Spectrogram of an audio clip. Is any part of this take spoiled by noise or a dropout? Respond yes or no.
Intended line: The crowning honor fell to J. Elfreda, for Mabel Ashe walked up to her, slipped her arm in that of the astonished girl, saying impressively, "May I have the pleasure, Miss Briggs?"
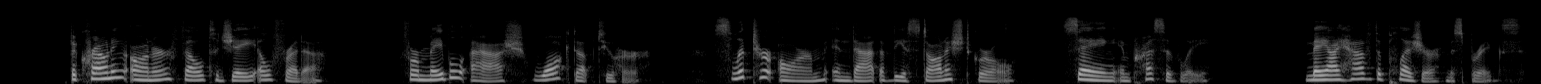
no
